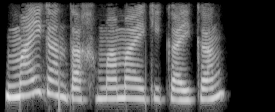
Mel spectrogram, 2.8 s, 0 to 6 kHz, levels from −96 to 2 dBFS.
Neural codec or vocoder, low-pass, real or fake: none; 5.4 kHz; real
